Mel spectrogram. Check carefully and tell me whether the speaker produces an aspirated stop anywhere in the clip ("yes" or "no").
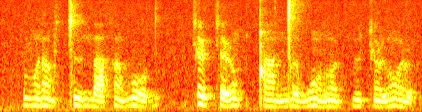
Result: no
